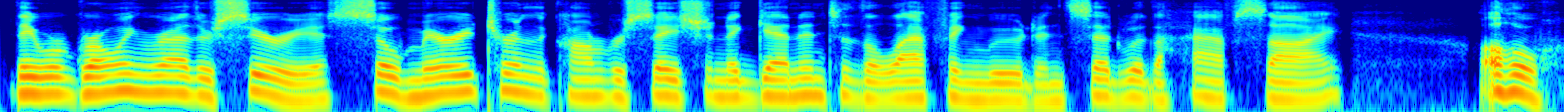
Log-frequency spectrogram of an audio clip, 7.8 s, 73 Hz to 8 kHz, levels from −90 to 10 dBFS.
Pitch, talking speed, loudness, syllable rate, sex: 145 Hz, 170 wpm, -20 LUFS, 4.9 syllables/s, male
